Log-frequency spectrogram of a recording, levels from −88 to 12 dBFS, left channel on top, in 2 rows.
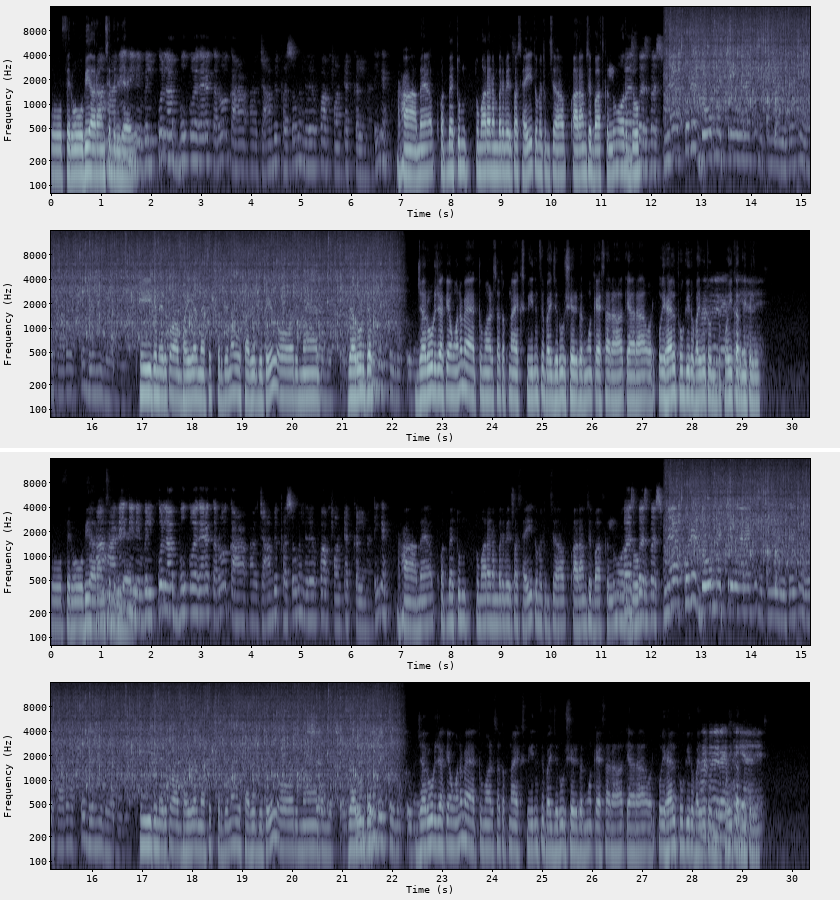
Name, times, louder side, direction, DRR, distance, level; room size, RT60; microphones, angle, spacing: voice 1, 0.0-1.7 6.9-11.8 16.9-20.6 21.1-21.6 22.5-29.3, left 8 dB, 90° left, 0.3 m, -27 dB
voice 2, 0.8-6.7 11.2-16.7 20.3-22.6 28.1-29.4, right 3 dB, 85° right, 1.0 m, -36 dB
sound 1, 12.2-22.3, left 2 dB, 10° left, 0.6 m, -34 dB
6.2 x 3.9 x 5.5 m
head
